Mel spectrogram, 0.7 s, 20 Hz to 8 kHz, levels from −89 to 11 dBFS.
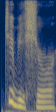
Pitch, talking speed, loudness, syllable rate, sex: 175 Hz, 255 wpm, -13 LUFS, 4.5 syllables/s, female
